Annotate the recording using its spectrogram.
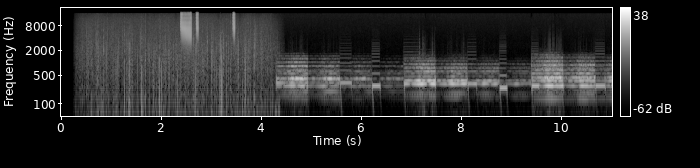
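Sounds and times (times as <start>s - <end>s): crackling static hiss: 0.3s - 4.4s
bursts of sharp high hiss: 0.4s - 4.3s.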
